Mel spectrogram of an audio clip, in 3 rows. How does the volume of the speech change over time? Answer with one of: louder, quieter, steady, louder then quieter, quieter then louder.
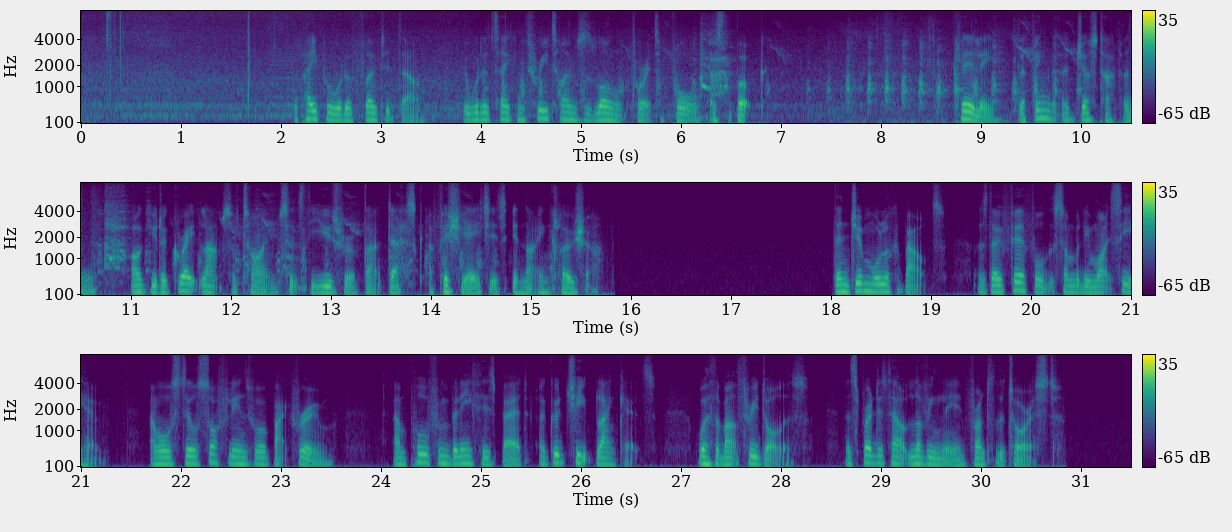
steady.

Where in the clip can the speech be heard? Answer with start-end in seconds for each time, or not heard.
2.1-6.9, 8.7-15.8, 18.0-23.5, 24.1-30.9.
